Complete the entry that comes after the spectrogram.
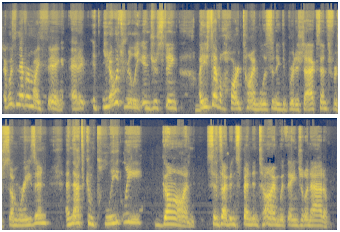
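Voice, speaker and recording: A woman co-hosting a casual livestream chat, talking in a chatty, animated way. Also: mid-range voice, normal speed, vocal fry, slightly rough. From New Jersey.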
